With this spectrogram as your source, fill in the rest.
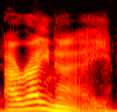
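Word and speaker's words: irene (εἰρήνη): I've shared with you the Greek word that is translated as peace, and I've even shared with you a pronunciation of it, irene.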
